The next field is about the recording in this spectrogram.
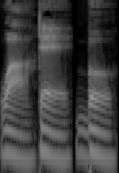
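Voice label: "watebo", concatenated syllables; Affixing experiment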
